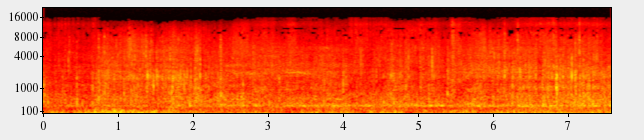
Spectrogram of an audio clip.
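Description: E-mountain bike riding along a rough trail. Wind rumbles steadily over the microphone, with tyre noise and scattered clicks and rattles from the bike.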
